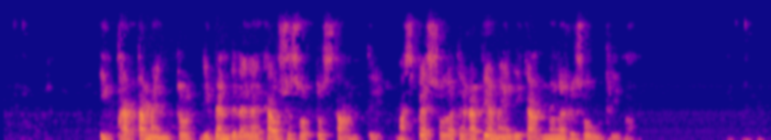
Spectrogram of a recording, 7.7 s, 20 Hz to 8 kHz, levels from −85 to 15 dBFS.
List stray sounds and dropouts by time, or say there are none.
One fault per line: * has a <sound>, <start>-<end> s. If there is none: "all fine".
all fine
